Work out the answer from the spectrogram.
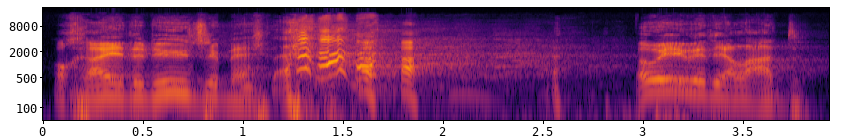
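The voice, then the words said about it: Put-on Scottish accent. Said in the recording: “are you able to do a Scottish accent? ... Yeah, I'm really good at it.”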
